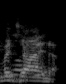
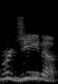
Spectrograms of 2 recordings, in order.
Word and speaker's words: Regina: Saturday, Say vagina. in Regina, Saskatchewan. Vagina, Saskatchewan. It's Regina. Fuck off.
